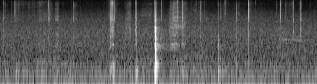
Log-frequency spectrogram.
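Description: Kitchen knife slicing a peeled raw potato on a wooden cutting board: scattered sharp cuts and taps of the blade, the loudest about three seconds in.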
